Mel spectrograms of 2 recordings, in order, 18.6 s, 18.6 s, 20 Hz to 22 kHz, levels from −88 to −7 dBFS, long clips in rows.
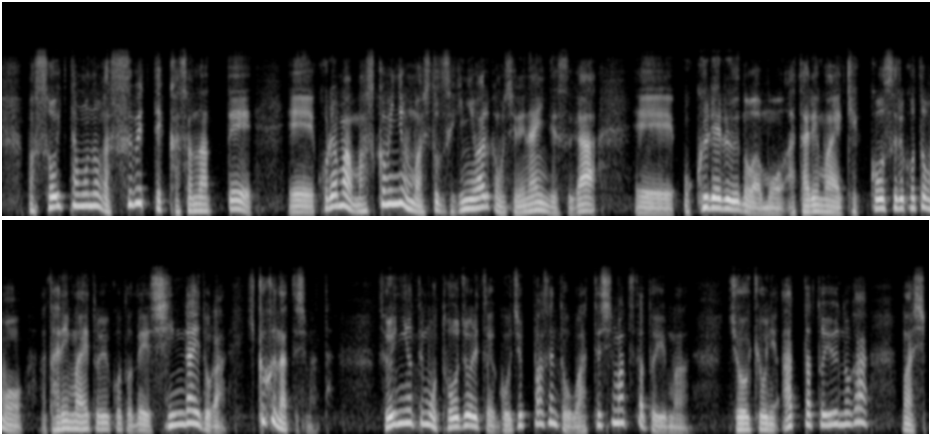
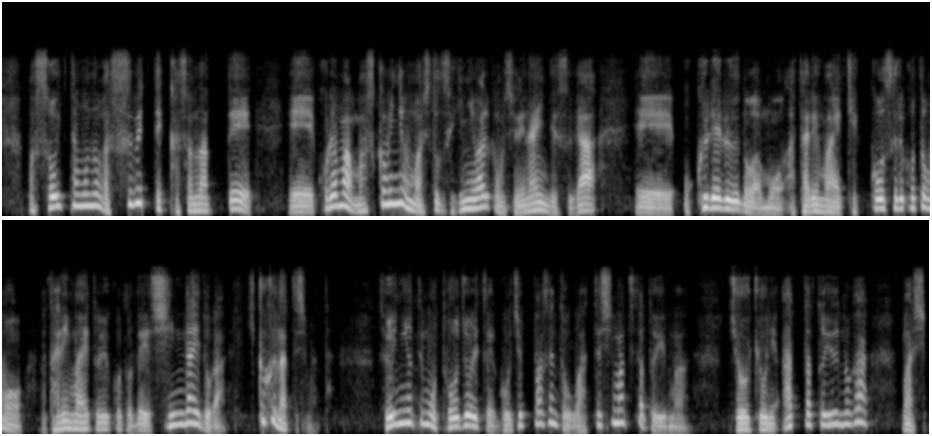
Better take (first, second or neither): first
